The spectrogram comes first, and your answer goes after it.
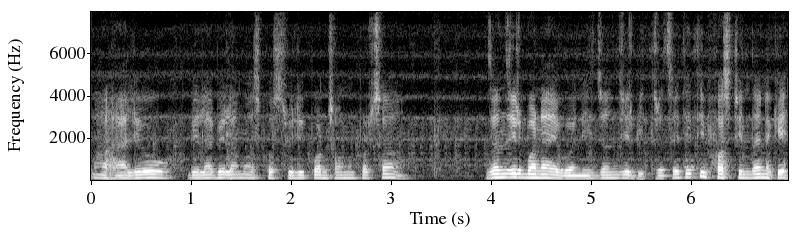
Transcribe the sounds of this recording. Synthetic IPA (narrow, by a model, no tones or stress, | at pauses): ɦaljobelabelamaːskosulipʌnsʰawnupʌrt͡sʰʌ | d͡zʌnd͡zirbʌnajobʱʌnid͡zʌnd͡zirbʱit̪rʌt͡saĩt̪ẽt̪ipʰʌsʈind̪ʌjnʌke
